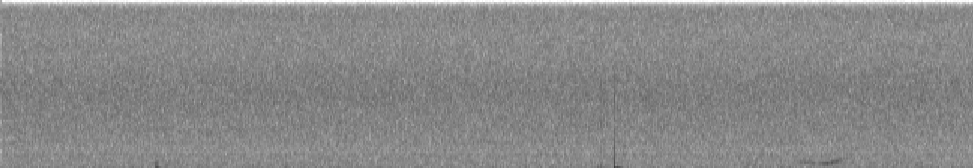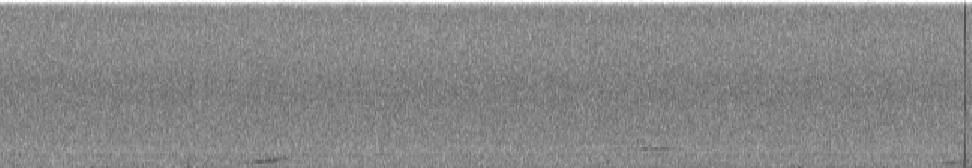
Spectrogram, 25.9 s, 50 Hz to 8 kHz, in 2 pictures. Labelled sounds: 21.5	21.9	humpback whale, 0.96 to 1.1 kHz

